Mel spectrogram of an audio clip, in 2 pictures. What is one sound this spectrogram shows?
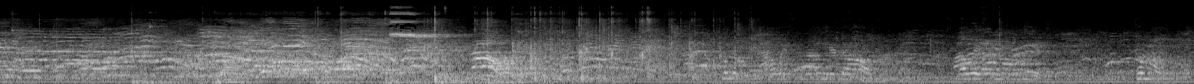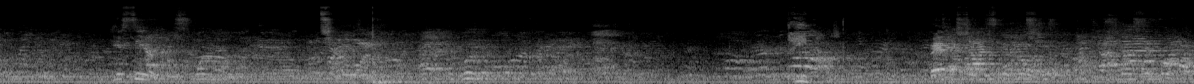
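A crowd of spectators cheers and shouts in an echoing gym.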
